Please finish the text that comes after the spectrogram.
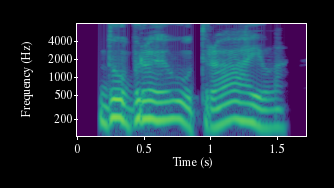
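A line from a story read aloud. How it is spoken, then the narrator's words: Forced out, caught off guard. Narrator (Russian): выдавила из себя, застегнутая врасплох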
